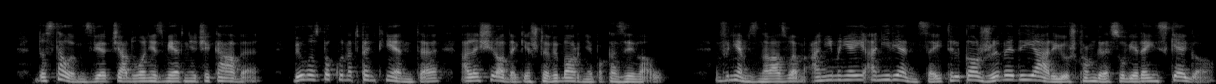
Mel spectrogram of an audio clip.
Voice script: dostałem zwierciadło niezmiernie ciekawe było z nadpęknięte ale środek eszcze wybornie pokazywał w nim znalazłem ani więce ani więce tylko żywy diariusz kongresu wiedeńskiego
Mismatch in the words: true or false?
true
